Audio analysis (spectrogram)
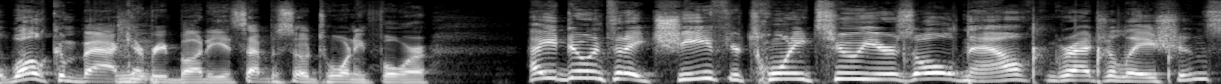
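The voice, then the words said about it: Hoarse strained voice. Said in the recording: “What is wrong with your voice today ... I've been screaming all fucking week. I literally am so hoarse.”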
